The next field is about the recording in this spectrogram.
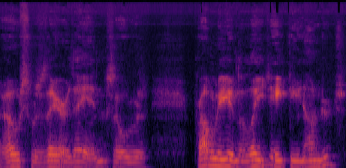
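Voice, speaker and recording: A man with a Cape Breton accent speaks with fairly even intonation. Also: medium pitch for a man, moderate pace. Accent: Cape Breton Nova Scotia. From Cape Breton, Nova Scotia, Canada. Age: 80s+. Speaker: elderly local resident sharing memories. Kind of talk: oral history interview. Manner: halting, with many false starts.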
